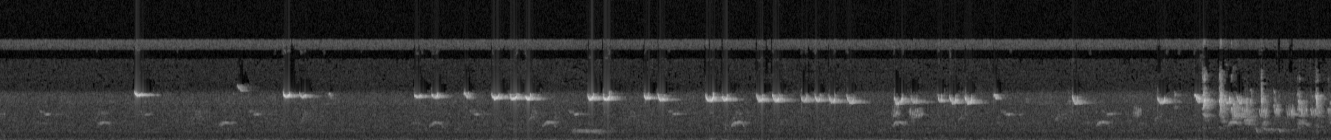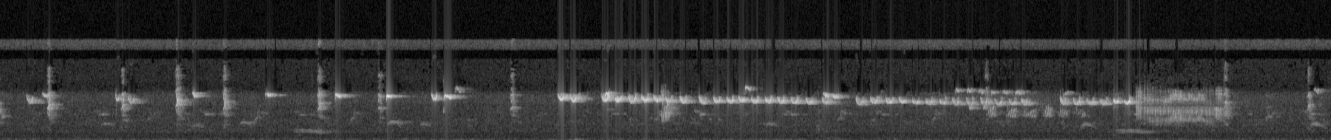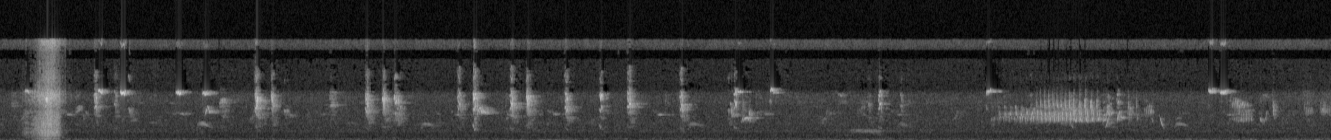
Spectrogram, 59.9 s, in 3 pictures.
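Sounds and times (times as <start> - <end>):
small birds chirping: 0.0 - 59.9
sharp clicky bird calls: 7.4 - 15.1, 22.6 - 27.0, 27.6 - 38.4, 39.6 - 42.0, 52.5 - 53.6.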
